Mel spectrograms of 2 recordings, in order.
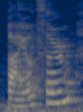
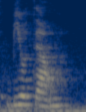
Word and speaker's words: Biotherm: a lot of you are familiar with is biotherm which is actually pronounced Butte them so while we're talking about French skin care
